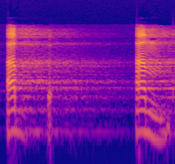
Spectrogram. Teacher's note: Cuman bedanya antara ketiga huruf yang sama-sama dari dua bibir, yaitu bahwasanya ba dan mim dengan intibaq. Ya, intibaq yaitu dengan betul-betul merapatkan, dikatupkan secara rapat.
